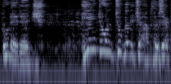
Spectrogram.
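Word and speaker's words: Buttigieg: know years ago I said how do you pronounce that damn name and they said boot Edge Edge the word Edge Edge that's the way it's pronounced booted Edge he ain't doing too good a job those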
